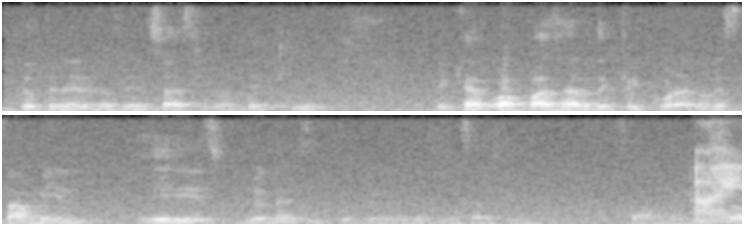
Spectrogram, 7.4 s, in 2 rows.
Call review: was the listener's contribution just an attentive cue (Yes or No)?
No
